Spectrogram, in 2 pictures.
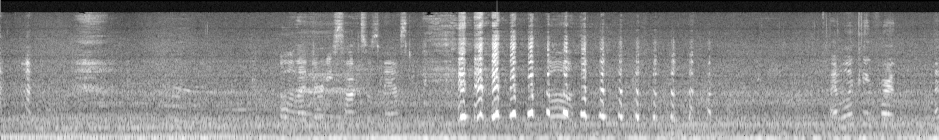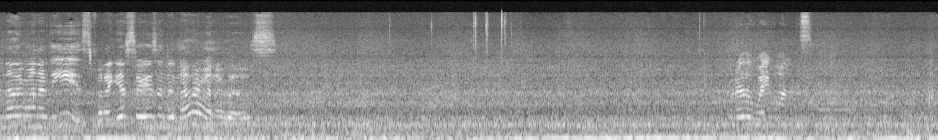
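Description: Steady low rumble of a car's road and engine noise, heard from inside the cabin while driving. A woman laughs in bursts about five seconds in, and there is some talk later on.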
